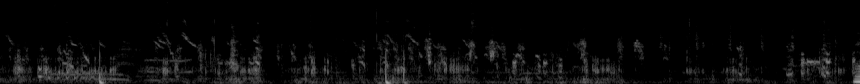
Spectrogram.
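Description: Large backyard hens, heavy meat birds around two to three kilograms, clucking and murmuring close by in irregular bursts, with occasional louder squawks among the flock.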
